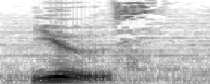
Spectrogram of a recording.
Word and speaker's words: youth: 还比如说年轻的名词叫做 youth y-o-u-t-h，这里面大家注意啊，不要读成 youth，这样的话你就变成了使用那个单词，后面这个 th 它是一个咬舌的音。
